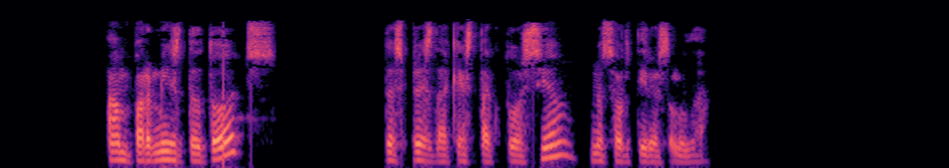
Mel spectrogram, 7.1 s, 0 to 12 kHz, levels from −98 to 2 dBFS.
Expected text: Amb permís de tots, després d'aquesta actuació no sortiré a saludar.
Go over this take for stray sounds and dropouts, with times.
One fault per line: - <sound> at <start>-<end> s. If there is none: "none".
none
